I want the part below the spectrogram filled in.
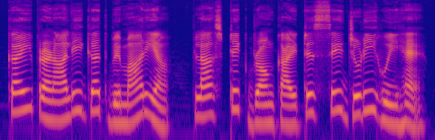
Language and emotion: Hindi, neutral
